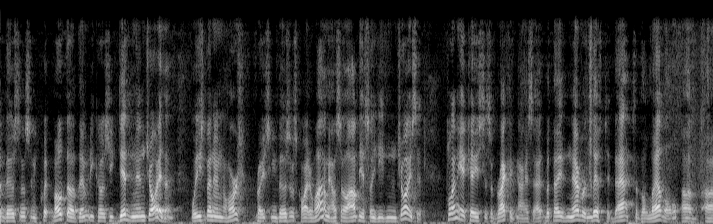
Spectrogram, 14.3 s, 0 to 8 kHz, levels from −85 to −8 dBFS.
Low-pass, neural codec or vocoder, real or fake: 7.2 kHz; autoencoder, 48 kHz, 32 numbers a frame, DAC-VAE, trained on Japanese speech; fake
